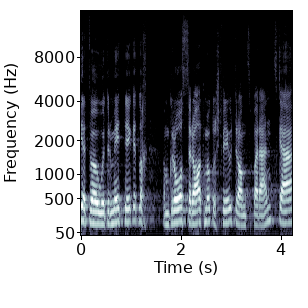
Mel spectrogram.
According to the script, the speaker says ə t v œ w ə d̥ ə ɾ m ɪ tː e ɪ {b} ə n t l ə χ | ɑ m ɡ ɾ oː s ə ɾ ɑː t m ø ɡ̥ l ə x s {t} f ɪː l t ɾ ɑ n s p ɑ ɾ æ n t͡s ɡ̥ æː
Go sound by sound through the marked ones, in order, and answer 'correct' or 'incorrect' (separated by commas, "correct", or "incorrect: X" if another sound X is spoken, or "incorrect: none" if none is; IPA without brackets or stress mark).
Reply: incorrect: ɡ, correct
